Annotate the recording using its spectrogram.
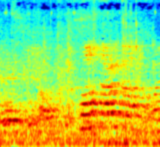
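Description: Mostly speech: a fainter voice in the second half over a steady low hum, with no clear other sound.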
